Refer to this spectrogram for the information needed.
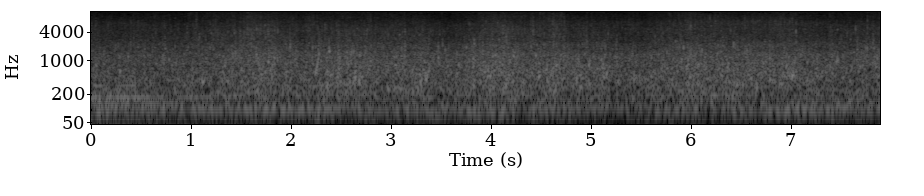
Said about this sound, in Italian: Mentre ci avviciniamo alle grotte, l'acqua si calma.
